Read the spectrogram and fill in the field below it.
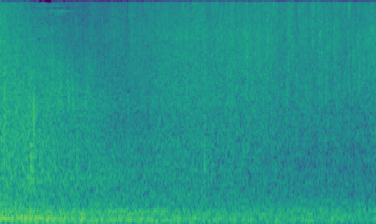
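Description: A Confringo fire spell bursts in the Hogwarts Legacy video game: one loud, deep boom opens the clip, then its rumble slowly fades away with no other sounds.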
